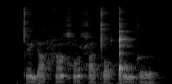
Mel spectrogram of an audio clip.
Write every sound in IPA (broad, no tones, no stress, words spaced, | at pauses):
tɛ̃jahã χõħatɔ ǃõ ɡɵ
